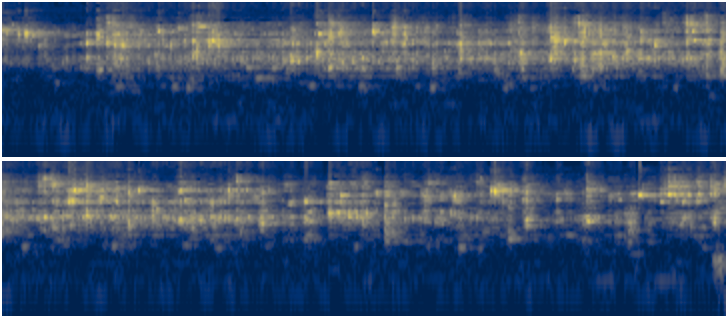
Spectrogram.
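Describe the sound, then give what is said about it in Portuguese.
A cipó d'água water-sound instrument is played, giving a steady, dense trickling and rushing like flowing water with fine rattling grains, continuous for several seconds with no voices. “Esse aqui eu gosto muito, que, que é o cipó d'água.”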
